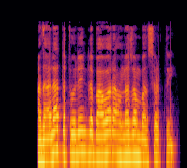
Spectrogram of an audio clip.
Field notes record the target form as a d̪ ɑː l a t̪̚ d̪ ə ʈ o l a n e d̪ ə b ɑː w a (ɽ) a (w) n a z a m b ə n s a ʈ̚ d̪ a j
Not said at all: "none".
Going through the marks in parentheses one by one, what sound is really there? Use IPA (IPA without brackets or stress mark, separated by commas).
ɾ, w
